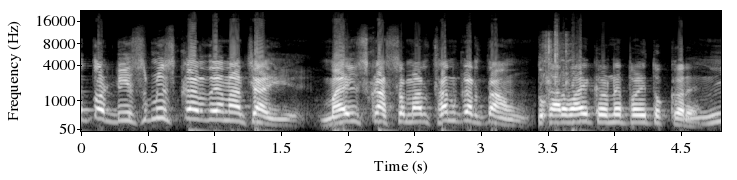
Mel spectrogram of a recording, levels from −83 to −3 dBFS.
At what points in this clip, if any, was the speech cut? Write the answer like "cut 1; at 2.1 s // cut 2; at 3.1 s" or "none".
cut 1; at 1.6 s // cut 2; at 3.3 s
